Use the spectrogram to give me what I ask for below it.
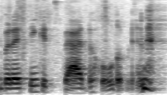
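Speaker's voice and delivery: quick whispered aside; whispering. Real, not acted. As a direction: whisper it fast to yourself. Aside while holding in hiccups.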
